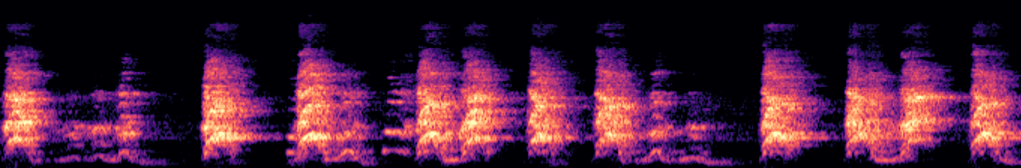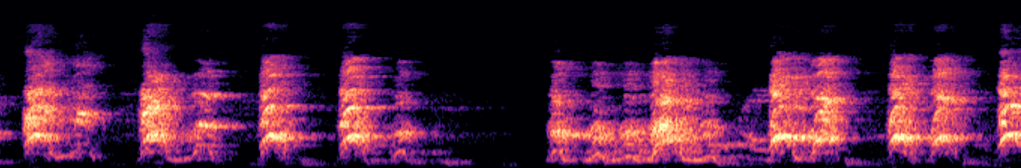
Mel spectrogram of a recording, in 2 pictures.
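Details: Dog barking in rapid bursts, more than twenty sharp, harsh barks in quick irregular runs, with a short silent pause near the tenth second before the barking resumes just as loudly.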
